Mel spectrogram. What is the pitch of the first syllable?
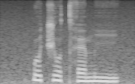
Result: high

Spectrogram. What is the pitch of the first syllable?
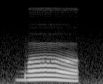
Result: falling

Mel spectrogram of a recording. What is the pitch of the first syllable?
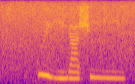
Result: high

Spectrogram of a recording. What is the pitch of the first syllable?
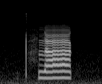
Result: falling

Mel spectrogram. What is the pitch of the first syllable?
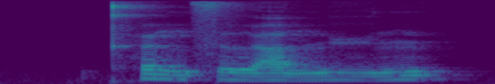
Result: falling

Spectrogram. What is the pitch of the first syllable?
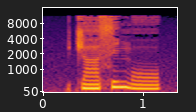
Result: high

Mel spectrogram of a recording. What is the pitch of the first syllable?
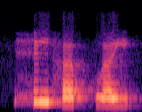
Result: high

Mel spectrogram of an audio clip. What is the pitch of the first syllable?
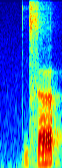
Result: rising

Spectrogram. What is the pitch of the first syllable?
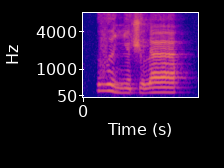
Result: falling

